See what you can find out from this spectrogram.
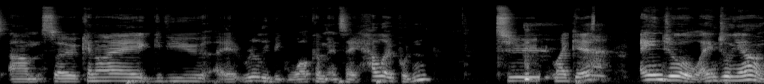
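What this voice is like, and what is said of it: Australian accent. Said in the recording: “My Australian accent.”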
